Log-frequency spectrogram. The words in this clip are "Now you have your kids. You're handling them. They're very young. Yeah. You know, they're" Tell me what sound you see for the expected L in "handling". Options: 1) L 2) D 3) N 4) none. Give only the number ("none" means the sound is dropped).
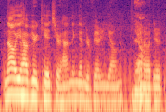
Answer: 4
